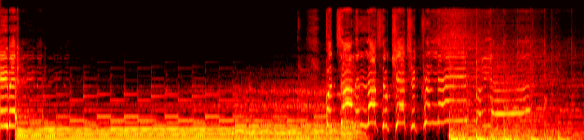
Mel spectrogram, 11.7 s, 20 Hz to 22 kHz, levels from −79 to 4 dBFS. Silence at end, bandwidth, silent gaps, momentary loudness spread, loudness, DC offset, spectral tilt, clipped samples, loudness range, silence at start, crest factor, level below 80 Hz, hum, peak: 0 s; 17 kHz; none; 7 LU; -23 LUFS; under 0.1%; -5.5 dB/octave; under 0.1%; 2 LU; 0 s; 16 dB; -28 dBFS; none; -6 dBFS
